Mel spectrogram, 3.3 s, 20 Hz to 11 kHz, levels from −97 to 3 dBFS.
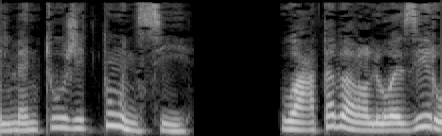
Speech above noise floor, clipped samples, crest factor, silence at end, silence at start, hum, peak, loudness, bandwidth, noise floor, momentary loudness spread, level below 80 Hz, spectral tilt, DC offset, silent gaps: over 68 dB; under 0.1%; 18 dB; 0 s; 0 s; none; -6 dBFS; -23 LUFS; 10.5 kHz; under -90 dBFS; 7 LU; -70 dBFS; -5.5 dB/octave; under 0.1%; 1.46-2.09 s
